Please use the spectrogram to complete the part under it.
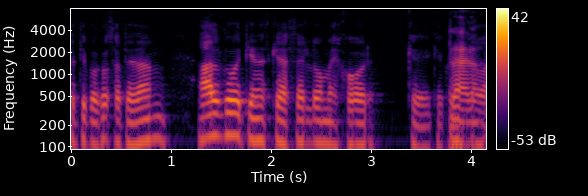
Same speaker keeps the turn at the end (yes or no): no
